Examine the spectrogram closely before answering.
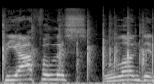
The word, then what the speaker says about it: Theophilus London: morning give it up Theophilus London is how you say his name now Theo London Theo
